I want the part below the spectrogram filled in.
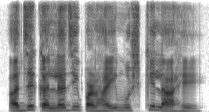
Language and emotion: Sindhi, neutral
